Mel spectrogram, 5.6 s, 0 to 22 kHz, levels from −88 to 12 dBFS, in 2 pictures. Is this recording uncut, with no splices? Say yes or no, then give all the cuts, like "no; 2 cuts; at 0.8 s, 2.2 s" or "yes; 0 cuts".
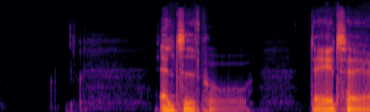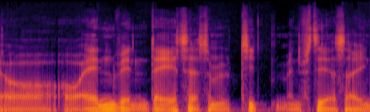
no; 1 cut; at 1.5 s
